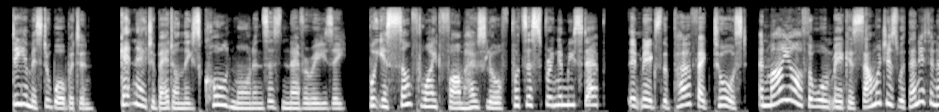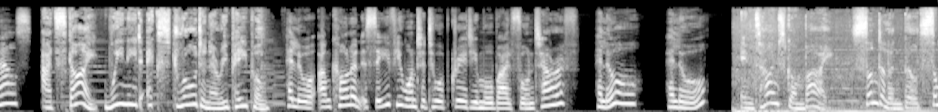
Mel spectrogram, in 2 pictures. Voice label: north east accent mixed reel

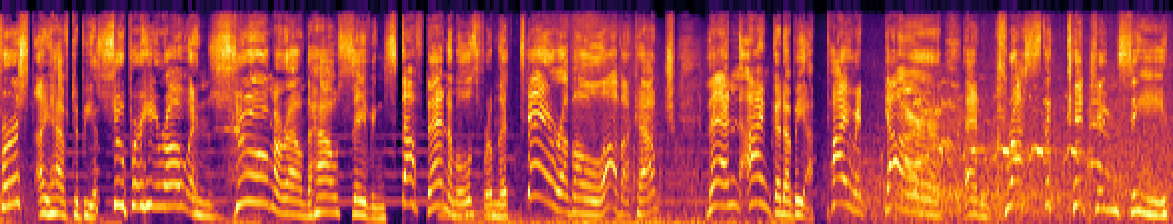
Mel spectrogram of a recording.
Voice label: general american excitable kid

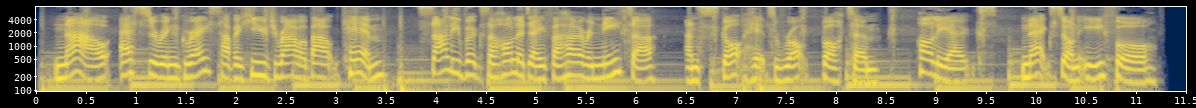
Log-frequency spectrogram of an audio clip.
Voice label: continuity radio

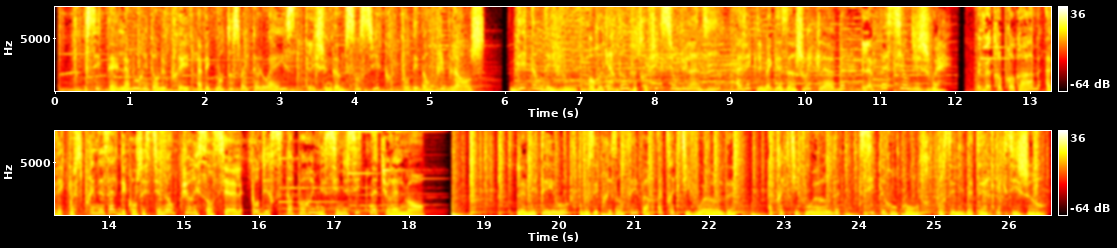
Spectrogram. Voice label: French announcer short promos

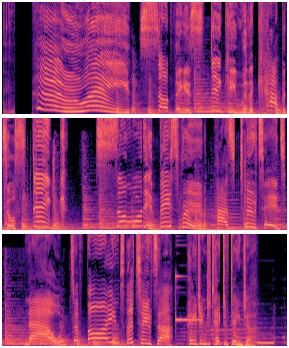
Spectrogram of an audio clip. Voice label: character, Modern English RP Voiceover

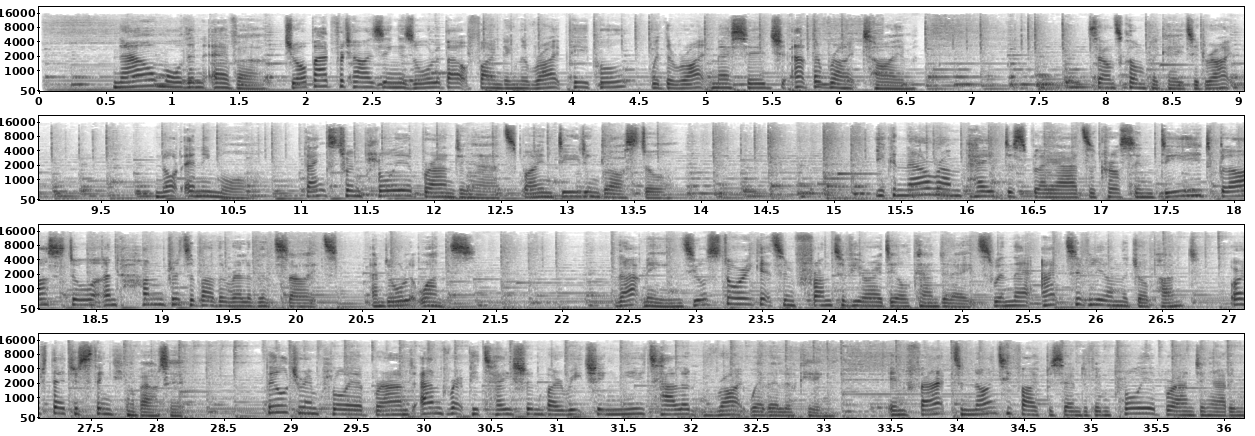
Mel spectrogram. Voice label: commercial

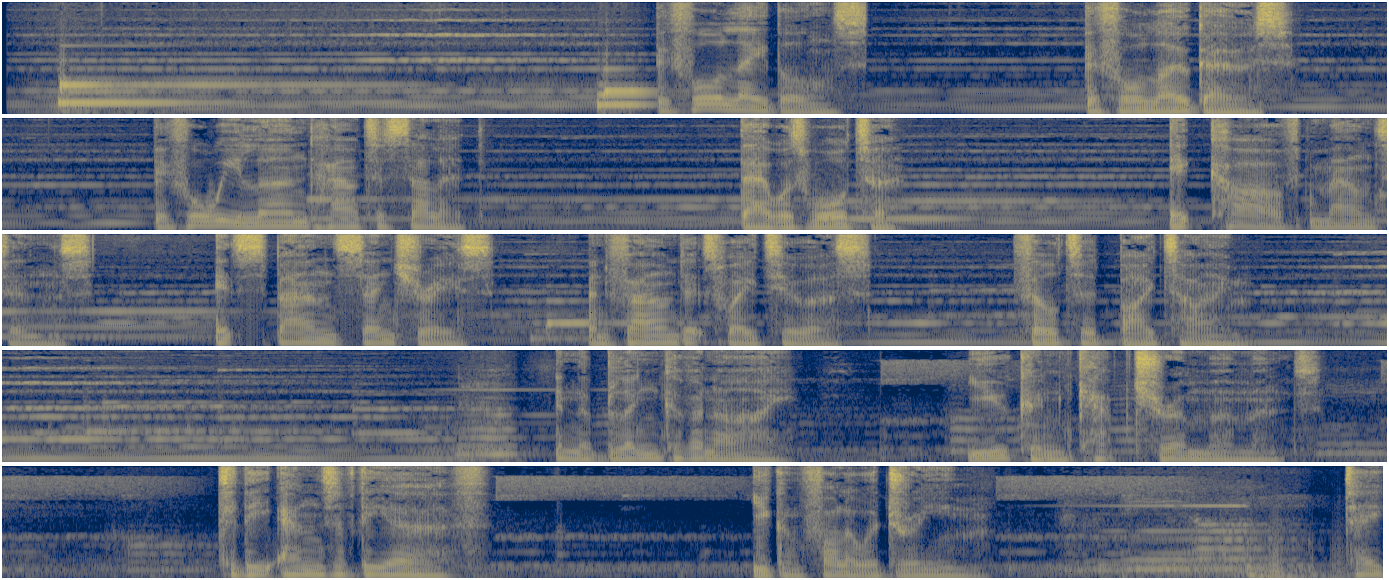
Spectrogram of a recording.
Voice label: inspiring

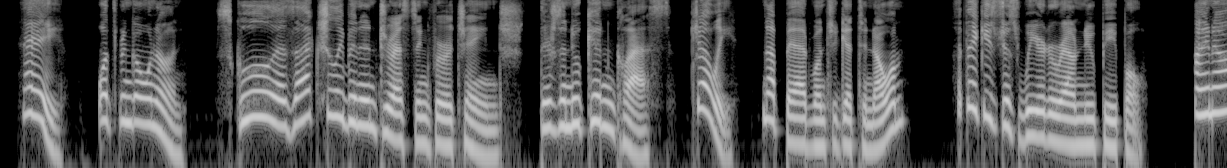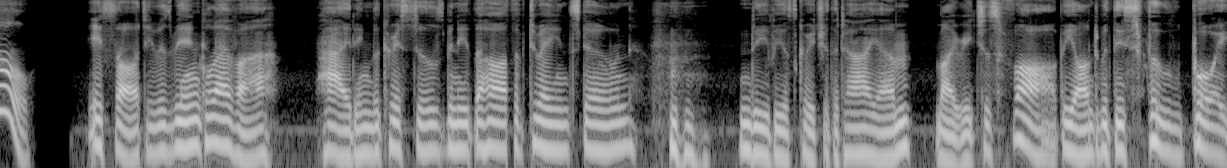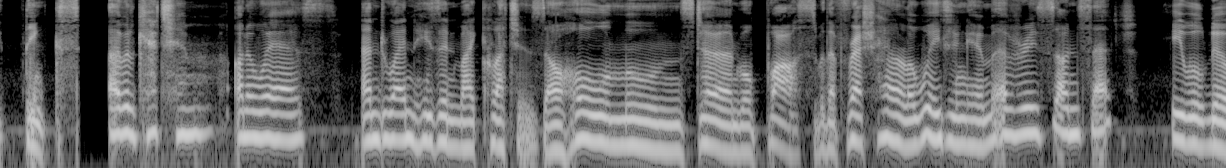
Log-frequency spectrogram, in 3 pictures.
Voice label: american voice character

